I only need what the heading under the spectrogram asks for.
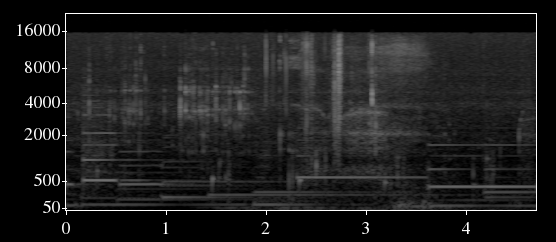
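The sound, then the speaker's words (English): Someone drinks water from a container, with soft wet swallowing and sloshing sounds, partly masked by steady background music playing throughout. “Dink it. Dink the water.”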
